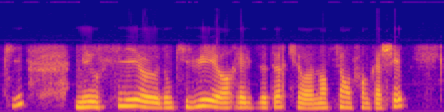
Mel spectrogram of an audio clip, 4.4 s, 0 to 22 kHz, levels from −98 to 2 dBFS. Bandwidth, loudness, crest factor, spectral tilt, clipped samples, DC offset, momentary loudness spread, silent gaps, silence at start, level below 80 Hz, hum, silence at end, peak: 4.5 kHz; -15 LUFS; 14 dB; -9 dB/octave; under 0.1%; under 0.1%; 11 LU; none; 0.05 s; -66 dBFS; none; 0.4 s; 0 dBFS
